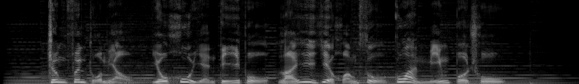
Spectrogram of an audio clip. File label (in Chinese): 男, 叶黄素; 来益叶黄素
